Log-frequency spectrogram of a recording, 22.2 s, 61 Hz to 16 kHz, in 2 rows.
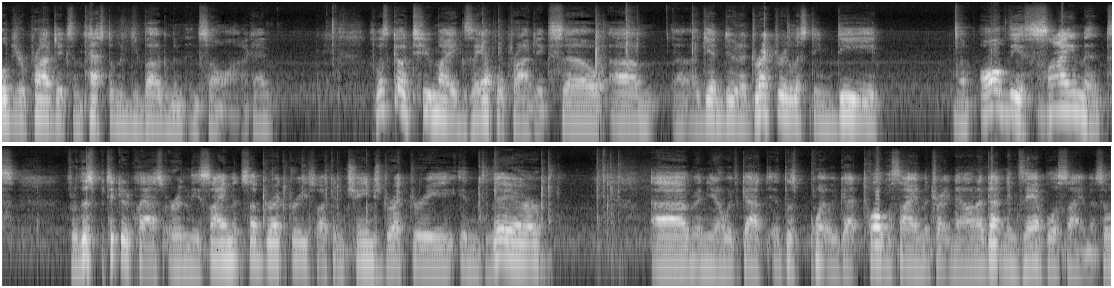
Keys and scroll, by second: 13.7-17.2 typing.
